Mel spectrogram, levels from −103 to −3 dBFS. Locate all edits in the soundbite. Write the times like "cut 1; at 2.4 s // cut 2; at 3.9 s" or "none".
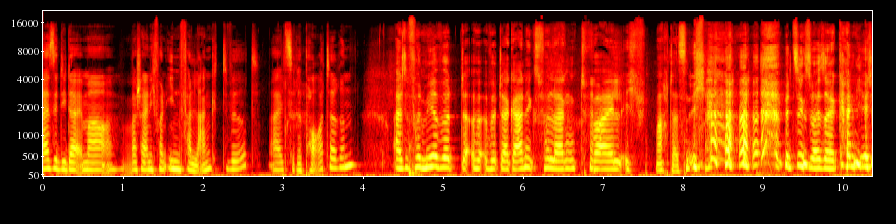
none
